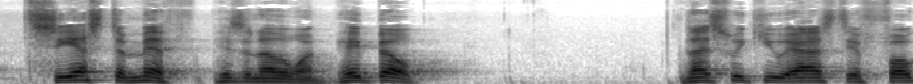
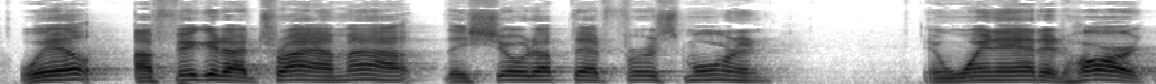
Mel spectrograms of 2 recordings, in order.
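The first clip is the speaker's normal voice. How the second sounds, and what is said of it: Put-on Southern accent. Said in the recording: “Southern accent.”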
